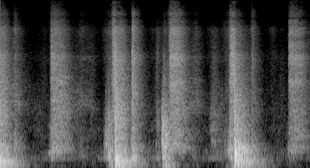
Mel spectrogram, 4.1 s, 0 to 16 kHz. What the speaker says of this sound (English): grab your med ball, hammer slams, alternating, 20 reps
